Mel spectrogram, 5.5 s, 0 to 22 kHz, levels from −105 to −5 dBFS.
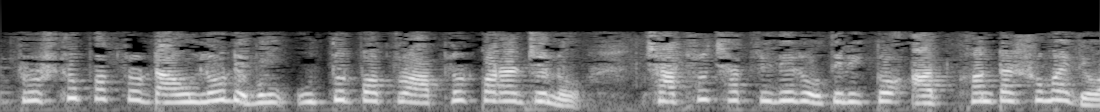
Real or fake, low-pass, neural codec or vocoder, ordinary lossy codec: real; none; none; none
